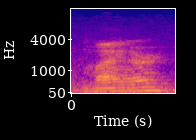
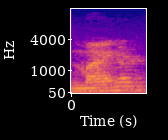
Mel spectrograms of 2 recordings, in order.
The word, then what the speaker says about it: Mynor: I said that right, Mynor Corrales? Yes, Mynor. I pronounce it Mynor Corrales. Yeah. Corrales.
